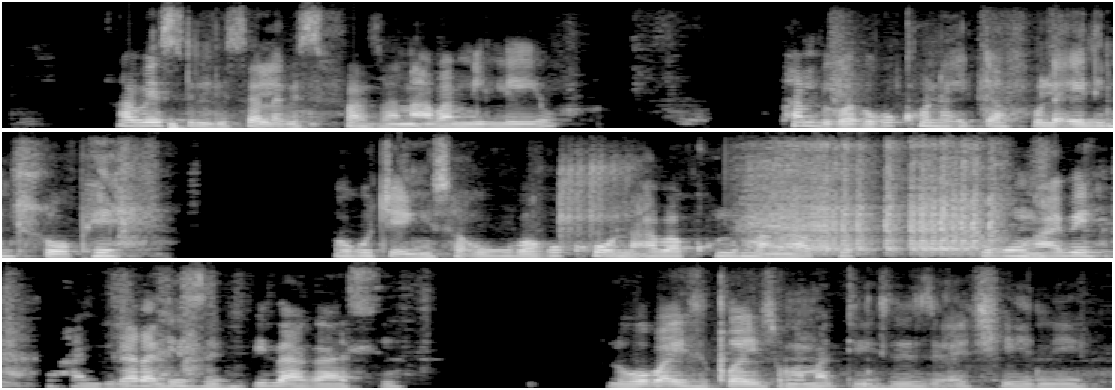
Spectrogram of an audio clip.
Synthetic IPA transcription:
aβesilisalaβesi̥fazanaːβamilɛːjɔ | pʰambʱiɣwaβɛɣukʰɔnaitʼafulaelim̩ɬɔpʰɛ | oɣut͡ʃʼeŋisaʔuɣuβaɣukʰɔnaʔaβakʰulumaŋakʰɔuɣuŋaβɛɣuhambʱɛlanalɛzempʼilaɣaɬɛ | lɔβaiziǃwajisɔŋamad̥ʱiŋziziat͡ʃʼijɛnɛːjɔ

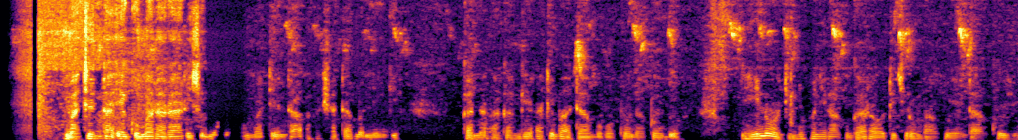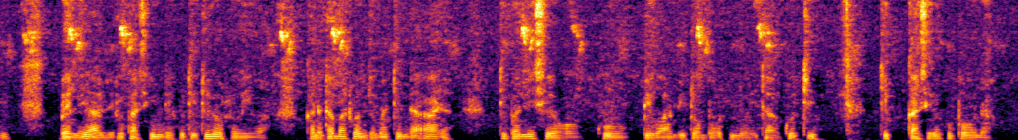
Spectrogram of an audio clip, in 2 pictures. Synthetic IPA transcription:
mate̞ndaʔe̞ɡʱomaɾaɾaɾit͡ʃiɗakakumate̞ndaʔakaʃatama̰niŋɡi | kanaʔakaŋɡe̞ʔatiɓatamukopo̞nakwe̞ɗu | ino̞tino̞fanirakuɡʱaɾawo̞tit͡ʃiɾumbakue̞ndakuʐi | bʱe̞ɮe̞jaʐiɾipasinde̞kutitino̞ɬo̞iwakanataɓatwaŋɡe̞mate̞nda̰ʔaja | tikanise̞wo̞kupiwamito̞mbo̞ʔino̞itakutḭ | ti | kasiɾe̞kupo̞ːna

